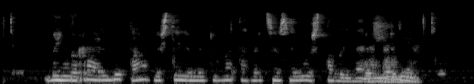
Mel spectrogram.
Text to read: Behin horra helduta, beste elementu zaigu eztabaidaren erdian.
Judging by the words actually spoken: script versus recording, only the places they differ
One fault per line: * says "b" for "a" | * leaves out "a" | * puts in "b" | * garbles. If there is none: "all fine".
* puts in "bat agertzen"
